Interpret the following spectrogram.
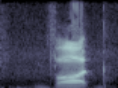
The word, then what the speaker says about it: Vogt: Although I think Vaught, or how do you pronounce his name? Stephen Vogt? It's like vote. Like, I'm voting.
